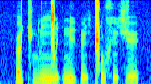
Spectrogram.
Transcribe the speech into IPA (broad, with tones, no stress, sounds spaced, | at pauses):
œ˦ c ʎ u˧ ŋ͡ǀ i˧ ʔ n i˦˨ ʔ ẽ˨ ǁ u˧ x ĩ˨ ç e˧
